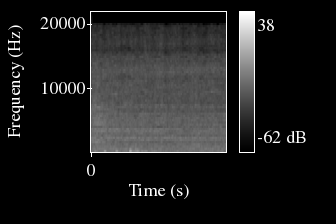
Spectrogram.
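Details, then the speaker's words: 1965 Pontiac Bonneville just after replacing the tired Carter AFB with an Edelbrock 1406 carburetor, started after about eight seconds of cranking and warming up: an even, steady idle rumble with no misses, knocks or stumbles. "literally crank it about eight seconds and lit right off so we're gonna let it heat up the temperature"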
